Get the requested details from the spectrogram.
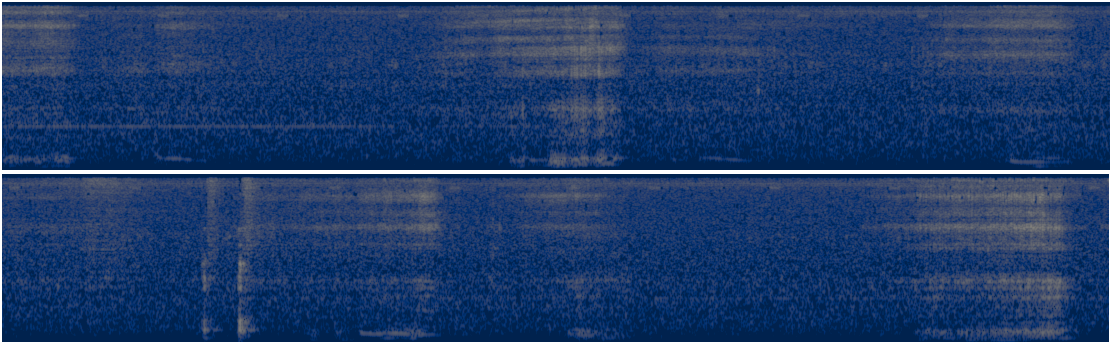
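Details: An adult man snoring in his sleep: rough, rasping snores with quieter breaths between them, about six over sixteen seconds, and a brief knock partway through; snoring.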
